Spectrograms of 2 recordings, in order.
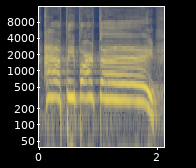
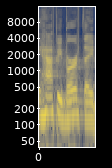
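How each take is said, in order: First: High, drawn-out shouted birthday cheer; mock crowd shout. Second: Said in the usual way. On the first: Prostitutes surprising Agnes at the bar, big shout. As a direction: belt it out like a roomful of friends. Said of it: "they shout". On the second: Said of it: "they start singing".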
